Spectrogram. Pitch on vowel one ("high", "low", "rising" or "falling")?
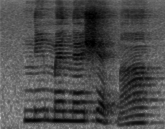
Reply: high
